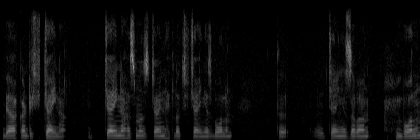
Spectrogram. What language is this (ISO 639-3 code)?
kas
